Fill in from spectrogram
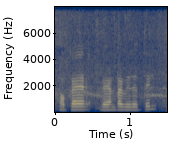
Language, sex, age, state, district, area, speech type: Malayalam, female, 60+, Kerala, Pathanamthitta, rural, spontaneous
